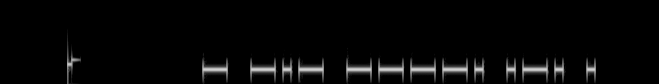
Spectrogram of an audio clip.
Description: Morse code, heard as a keyed tone, about 15 wpm, 700 Hz. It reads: TK9RE
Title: Code Groups - 5 Letter:Numbers - 15wpm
